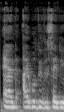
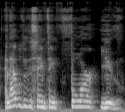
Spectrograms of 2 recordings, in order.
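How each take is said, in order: First: Said in the usual way. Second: "for you" leaned on, set against "to you"; stress on for you. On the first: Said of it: "You notice that what I said is". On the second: Shown as a demonstration. Coaching planners on client promises, stressing "for you". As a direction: hit the words "for you". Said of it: "not to you".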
